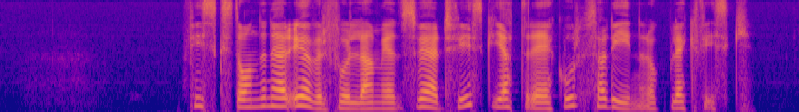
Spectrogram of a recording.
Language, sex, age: Swedish, female, 56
